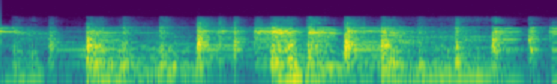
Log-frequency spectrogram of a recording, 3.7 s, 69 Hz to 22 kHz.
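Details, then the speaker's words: TDA2003 mono mini amplifier kit after component modification (formerly hoarse at full volume): music at full volume with sharp drums and clear guitar, no crackle or breakup; output stays clean. "Tapi ini kalau kondisi full, kita fullin masih oke ya teman-teman, masih bersih."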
